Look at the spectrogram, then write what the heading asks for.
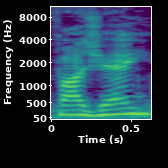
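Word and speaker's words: Fage: I think it's called I think it's pronounced posh a it's FA GE it's I think it's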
